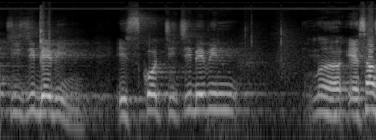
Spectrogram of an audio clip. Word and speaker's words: Chichibabin: ये यहाँ पे TS जो आपको दिखा रहे हैं ना, ये साइलेंट है। जैसे सुनामी, तो सुनामी नहीं बोलते, उसमें TS है, जो तो है वो साइलेंट होता है। साइकोलॉजी में पसाइकोलॉजी नहीं बोलनी है, उसमें P क्या होता है भैया, जो साइलेंट होता है ना, ऐसे TS यहाँ पे साइलेंट है।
